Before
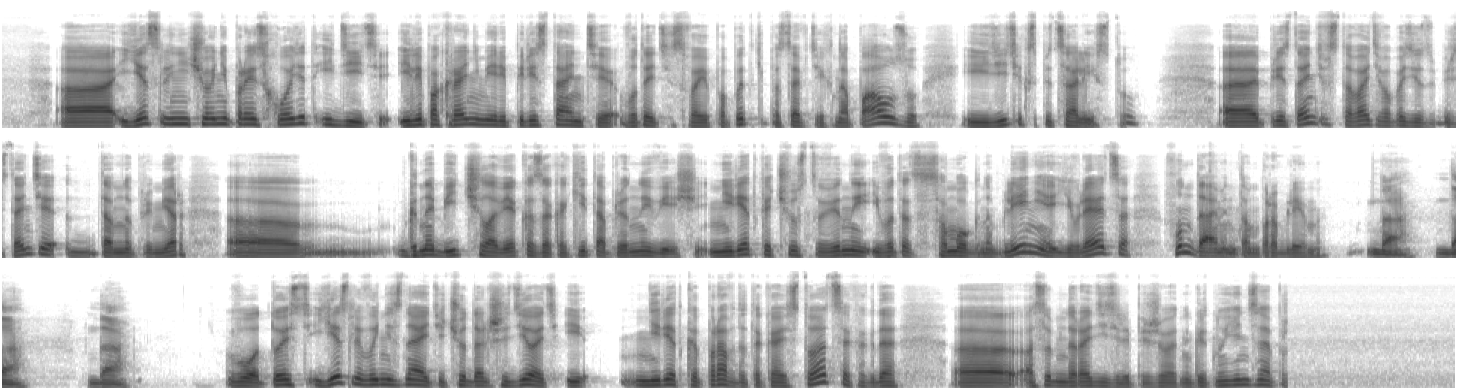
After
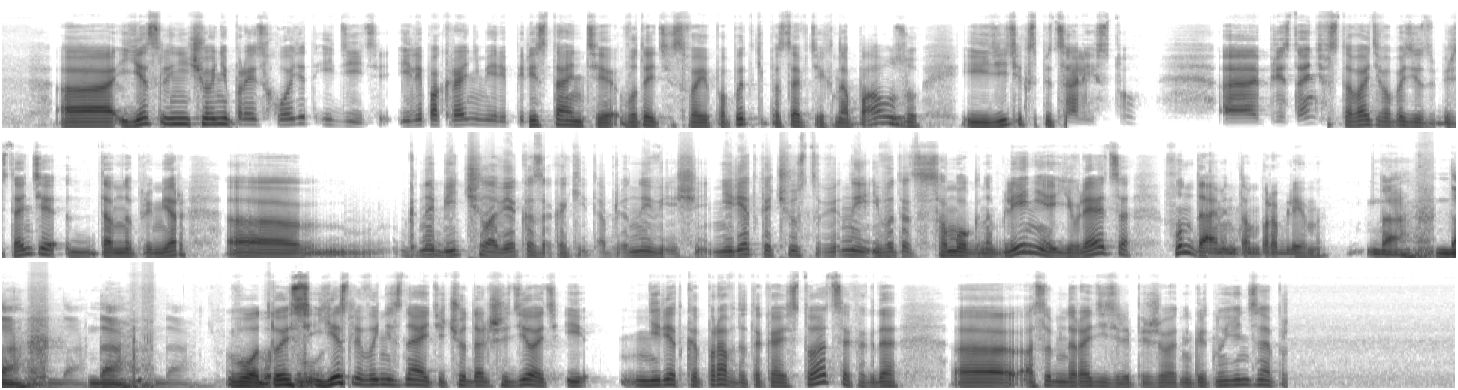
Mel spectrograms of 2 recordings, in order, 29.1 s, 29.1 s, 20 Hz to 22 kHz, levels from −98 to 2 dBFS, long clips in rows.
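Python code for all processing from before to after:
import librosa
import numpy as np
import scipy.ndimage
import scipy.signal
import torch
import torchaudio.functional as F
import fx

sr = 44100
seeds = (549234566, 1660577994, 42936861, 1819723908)

y = fx.chain(x, sr, fx.cheby1_highpass(hz=520.0, order=2),
    fx.high_shelf(hz=9400.0, db=3.0),
    fx.upward_expand(threshold_db=-44.0, expansion=1.5), at=(1.57, 3.53))
y = fx.chain(y, sr, fx.lowpass(hz=2800.0, slope=6),
    fx.hum_notches(base_hz=60, count=6),
    fx.over_compress(threshold_db=-27.0, ratio=-0.5), at=(5.64, 6.06))
y = fx.chain(y, sr, fx.highpass(hz=680.0, slope=24),
    fx.comb(ms=1.1, depth=0.43), at=(7.1, 8.85))
y = fx.chain(y, sr, fx.halfwave_gain(db=-7.0),
    fx.auto_swell(attack_ms=121.0), at=(11.98, 15.81))
y = fx.chain(y, sr, fx.highpass(hz=130.0, slope=24),
    fx.high_shelf(hz=9400.0, db=-11.0), at=(17.73, 18.32))
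y = fx.chain(y, sr, fx.low_shelf(hz=250.0, db=10.0),
    fx.echo_single(ms=439, db=-22.5),
    fx.sustainer(db_per_s=48.0), at=(19.03, 21.67))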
